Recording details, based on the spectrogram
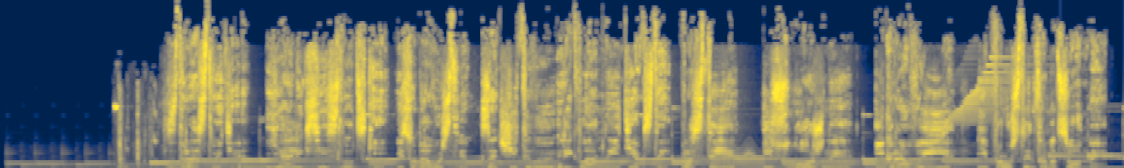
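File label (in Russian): голоса, Russian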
